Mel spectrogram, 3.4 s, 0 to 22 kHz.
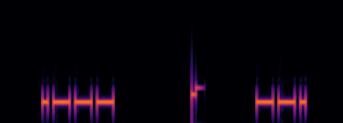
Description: Morse code, heard as a keyed tone, about 22 wpm, 700 Hz. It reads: J G
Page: This rapid-fire timing is geared to push your ICR (Instant Character Recognition) skills.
